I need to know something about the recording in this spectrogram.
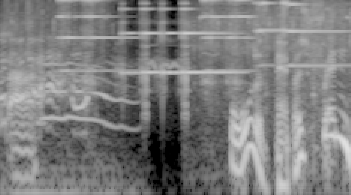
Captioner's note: all laugh; bells ring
